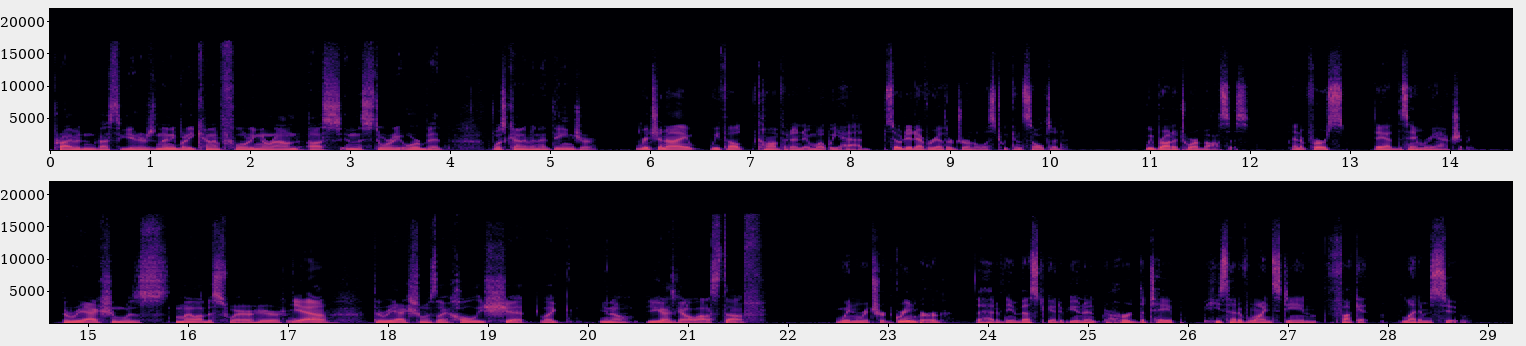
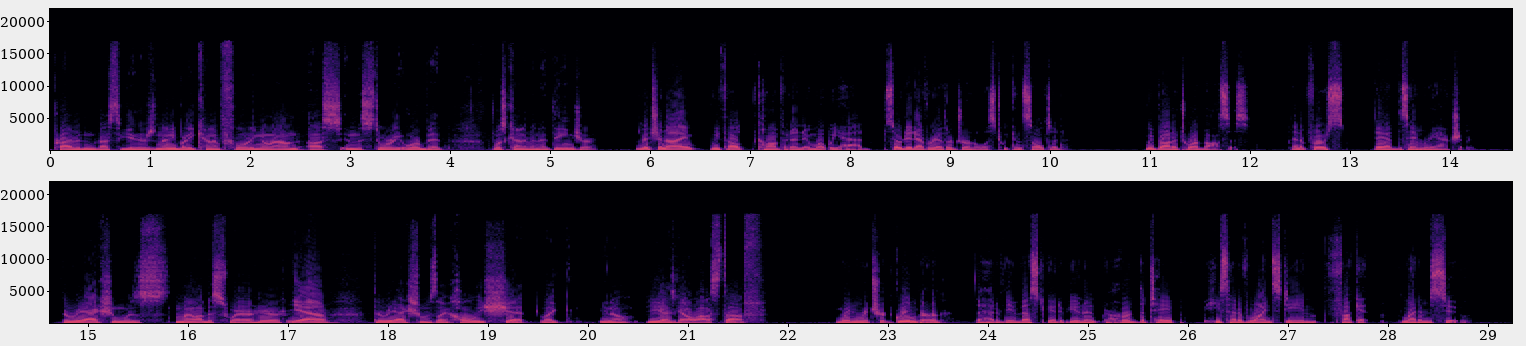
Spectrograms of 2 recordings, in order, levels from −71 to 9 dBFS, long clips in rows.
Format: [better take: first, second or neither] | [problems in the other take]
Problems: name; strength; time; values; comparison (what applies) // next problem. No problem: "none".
first | distortion; slight; 10% of the sound clipped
